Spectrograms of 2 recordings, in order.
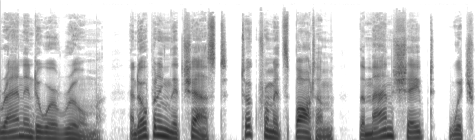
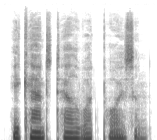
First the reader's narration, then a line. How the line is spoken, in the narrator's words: murmured Clary to herself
